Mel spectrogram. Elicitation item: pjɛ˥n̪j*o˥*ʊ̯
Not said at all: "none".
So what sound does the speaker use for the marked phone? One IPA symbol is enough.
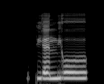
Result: o˥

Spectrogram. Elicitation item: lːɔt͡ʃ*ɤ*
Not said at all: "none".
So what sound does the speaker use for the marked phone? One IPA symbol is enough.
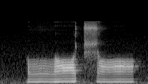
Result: ɔ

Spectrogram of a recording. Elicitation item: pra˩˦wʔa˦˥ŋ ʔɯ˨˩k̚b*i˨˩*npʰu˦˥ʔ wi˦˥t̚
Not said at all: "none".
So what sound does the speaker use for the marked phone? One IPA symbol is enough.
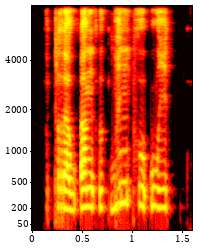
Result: i˥˩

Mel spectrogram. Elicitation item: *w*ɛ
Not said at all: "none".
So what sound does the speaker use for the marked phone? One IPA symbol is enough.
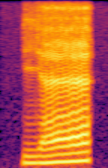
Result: j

